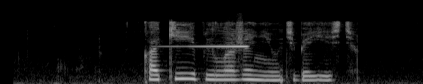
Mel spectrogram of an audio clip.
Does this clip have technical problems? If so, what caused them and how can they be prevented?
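Yes. Throughout the speech there is a breathy, grainy edge with thinned-out upper frequencies, likely caused by Bluetooth LC3 compression running at a modest bitrate: the encoder discards much of the upper spectrum and replaces it with noise fill. Streaming at a higher LC3 bitrate, or recording locally instead of over the Bluetooth link, would prevent it.

From 1.51 to 2.50 s a loudspeaker feedback squeal appears as a 2.2 kHz tone that swells over roughly 0.7 s to about 5 dB above the speech. A loudspeaker is being picked up by the microphone feeding it, and loop gain exceeds unity at that frequency. Lowering monitor gain, moving the microphone off the speaker's axis, or notching 2.2 kHz would prevent it.

From 2.80 to 2.83 s there is a brief noisy smear where lost LE Audio frames were concealed. The decoder repeated the previous spectrum with randomised phase for roughly 22 ms, which fits three 7.5 ms frames. 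Keeping the devices closer together, with less radio interference, would prevent these dropouts.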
